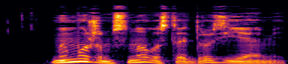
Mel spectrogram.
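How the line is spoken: Quiet question. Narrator (Russian): тихонько спросила Фиона

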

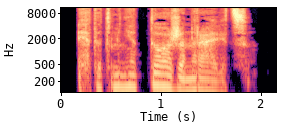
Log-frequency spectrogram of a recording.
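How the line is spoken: Mother's whisper. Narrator (Russian): прошептала мама

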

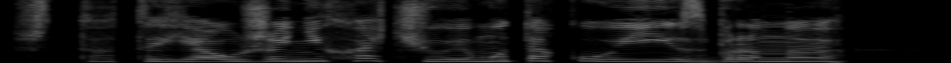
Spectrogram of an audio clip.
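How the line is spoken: Groan. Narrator (Russian): простонала я

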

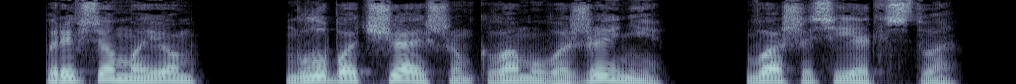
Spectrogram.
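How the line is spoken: Calm objection. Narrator (Russian): абсолютно спокойно возразила аристократка

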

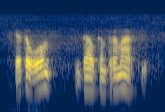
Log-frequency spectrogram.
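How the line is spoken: Whisper. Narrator (Russian): шепнул Петя

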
